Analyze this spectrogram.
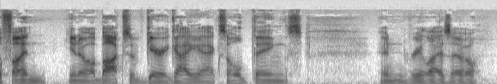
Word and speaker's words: Gygax: And if you don't do that, then you have to posit that like Tolkien and Gary how do you pronounce the Gygax?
